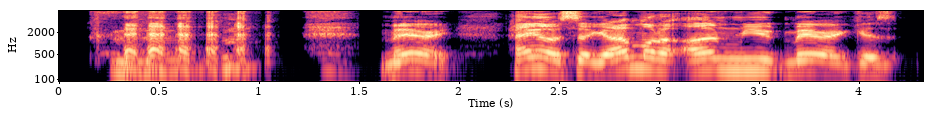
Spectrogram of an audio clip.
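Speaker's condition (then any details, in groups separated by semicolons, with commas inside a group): No condition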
